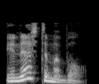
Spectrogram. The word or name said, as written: inestimable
